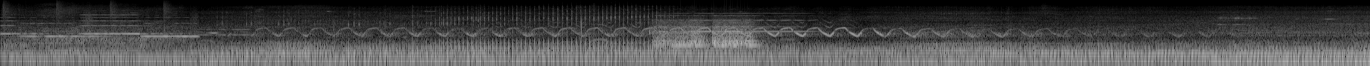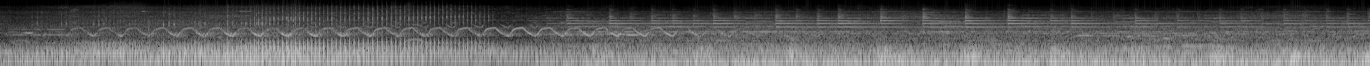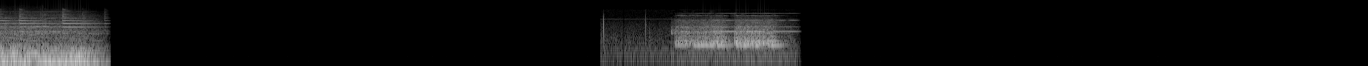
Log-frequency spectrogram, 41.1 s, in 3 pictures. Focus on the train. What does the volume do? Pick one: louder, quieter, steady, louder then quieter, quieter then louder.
steady.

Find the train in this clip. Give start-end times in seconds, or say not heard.
18.9-28.5.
